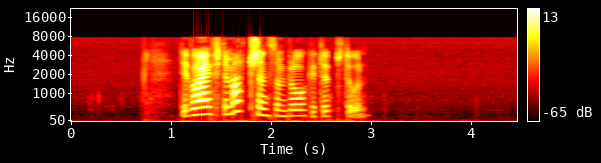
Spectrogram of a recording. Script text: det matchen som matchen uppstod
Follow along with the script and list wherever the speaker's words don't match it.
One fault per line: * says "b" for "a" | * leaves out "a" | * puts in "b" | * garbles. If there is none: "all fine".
* puts in "var efter"
* says "bråket" for "matchen"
